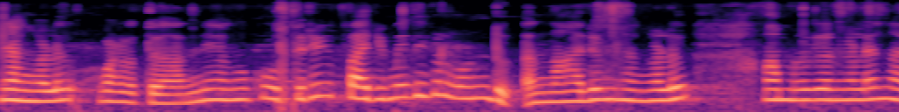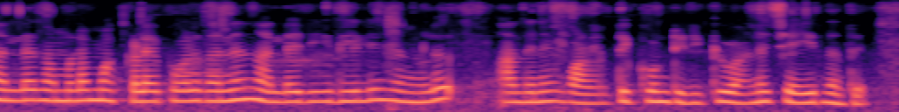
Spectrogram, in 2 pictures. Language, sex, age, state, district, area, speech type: Malayalam, female, 45-60, Kerala, Alappuzha, rural, spontaneous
